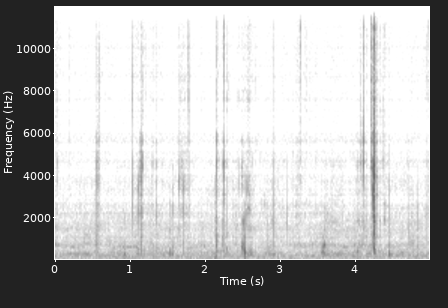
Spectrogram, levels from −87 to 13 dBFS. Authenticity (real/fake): fake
